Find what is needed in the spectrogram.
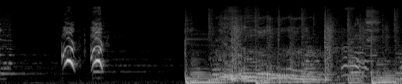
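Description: A cartoon puppy yipping twice in quick succession, two short high yips about a third of a second apart. Background music comes in about two seconds in.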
